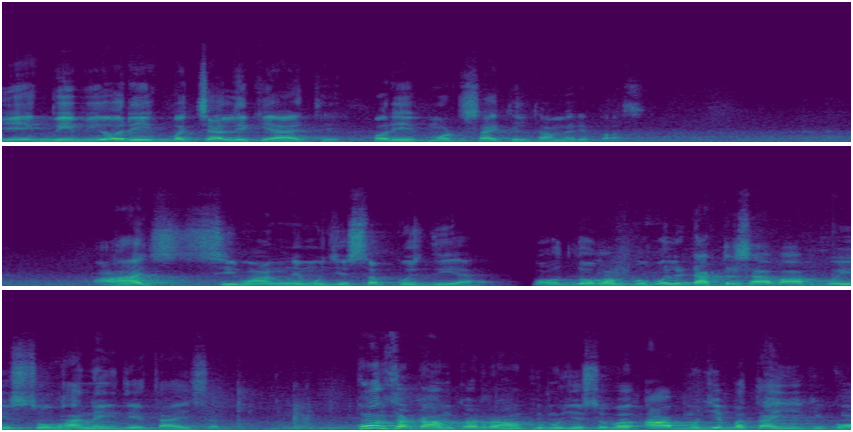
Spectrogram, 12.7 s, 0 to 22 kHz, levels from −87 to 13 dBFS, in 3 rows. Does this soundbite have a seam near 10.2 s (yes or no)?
no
